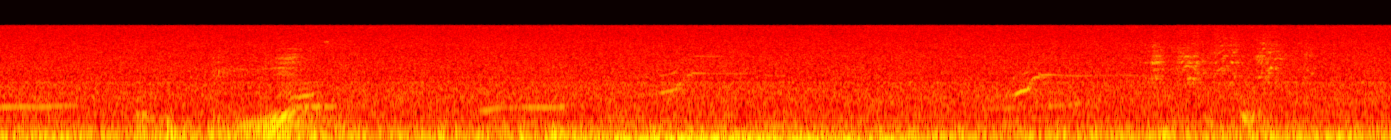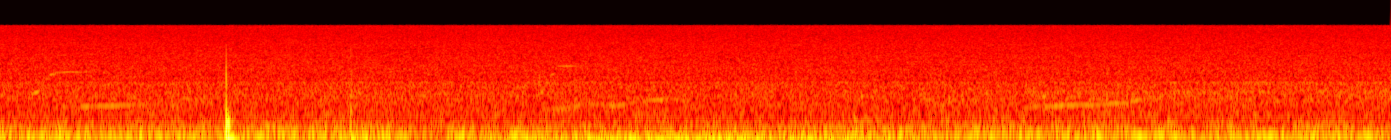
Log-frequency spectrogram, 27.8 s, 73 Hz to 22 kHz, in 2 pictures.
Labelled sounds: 2.8	3.0	humpback whale, 1.9 to 2.2 kHz
7.0	7.2	humpback whale, 2.1 to 2.3 kHz
10.3	10.7	humpback whale, 0.80 to 1.1 kHz
12.1	12.5	humpback whale, 2.5 to 3.0 kHz
14.4	14.8	humpback whale, 0.99 to 1.2 kHz

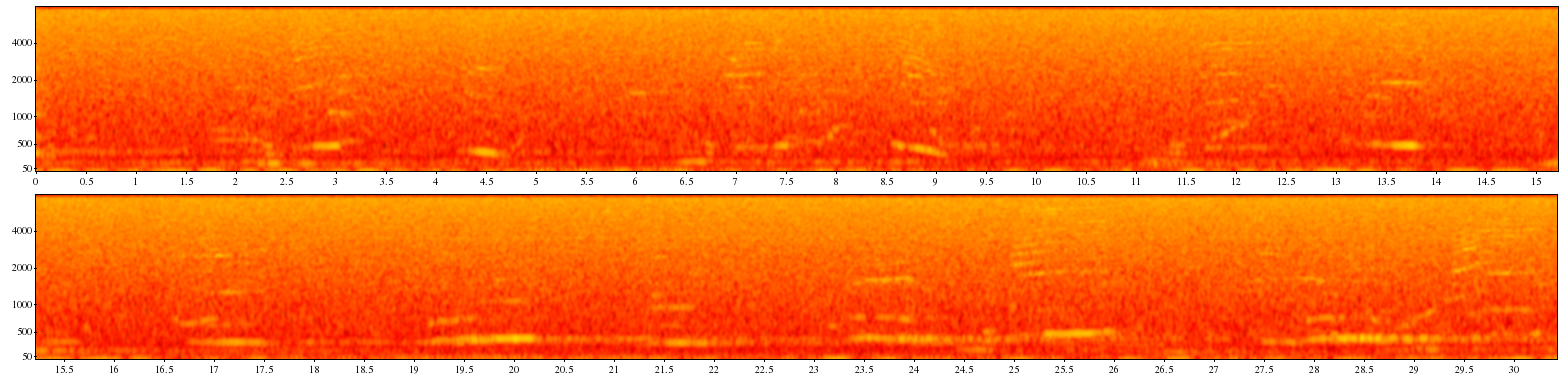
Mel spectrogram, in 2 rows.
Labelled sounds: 2.6	3.2	humpback whale, 0.99 to 1.9 kHz
6.9	7.3	humpback whale, 2.1 to 2.3 kHz
11.7	12.0	humpback whale, 3.8 to 4.1 kHz
13.4	13.9	humpback whale, 1.8 to 2.0 kHz
21.4	21.8	humpback whale, 0.90 to 1.0 kHz
23.5	24.0	humpback whale, 1.5 to 1.7 kHz
25.0	25.7	humpback whale, 1.8 to 6.2 kHz
27.8	28.1	humpback whale, 1.5 to 1.7 kHz
29.4	30.0	humpback whale, 1.8 to 2.2 kHz

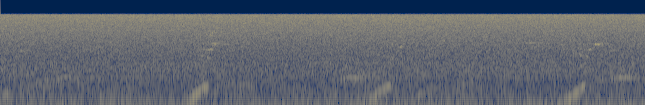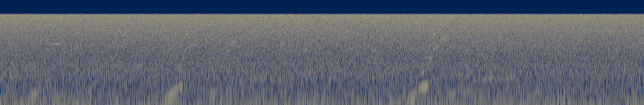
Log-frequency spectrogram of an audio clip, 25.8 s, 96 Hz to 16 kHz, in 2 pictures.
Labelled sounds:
10.5	10.8	killer whale, Bigg's (transient), 1.9 to 2.0 kHz

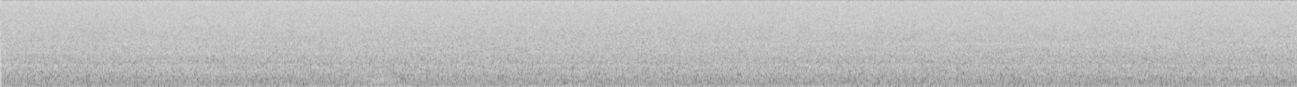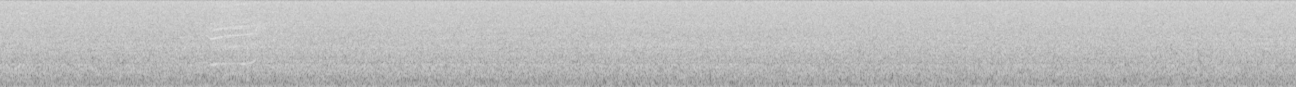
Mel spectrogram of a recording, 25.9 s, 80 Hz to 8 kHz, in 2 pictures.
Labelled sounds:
15.1	15.5	killer whale, northern resident, G clan, 2.2 to 3.5 kHz

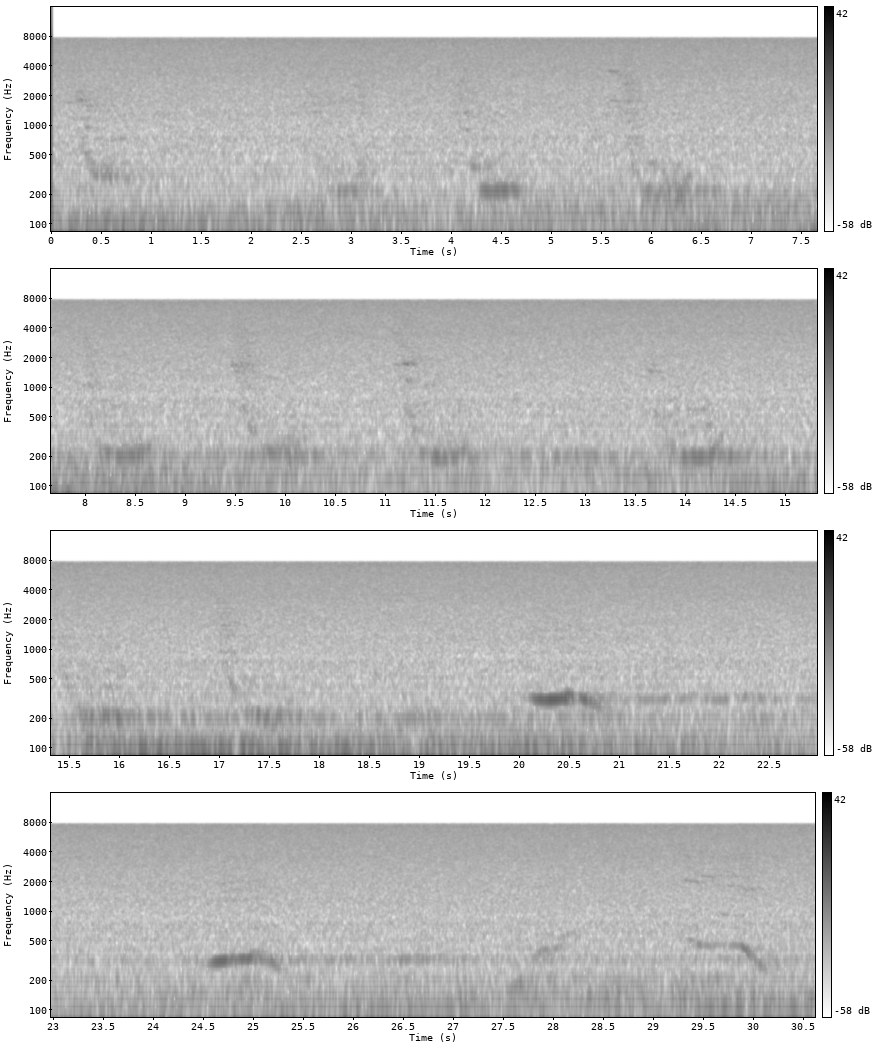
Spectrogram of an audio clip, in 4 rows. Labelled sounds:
11.1	11.3	humpback whale, 1.6 to 1.9 kHz

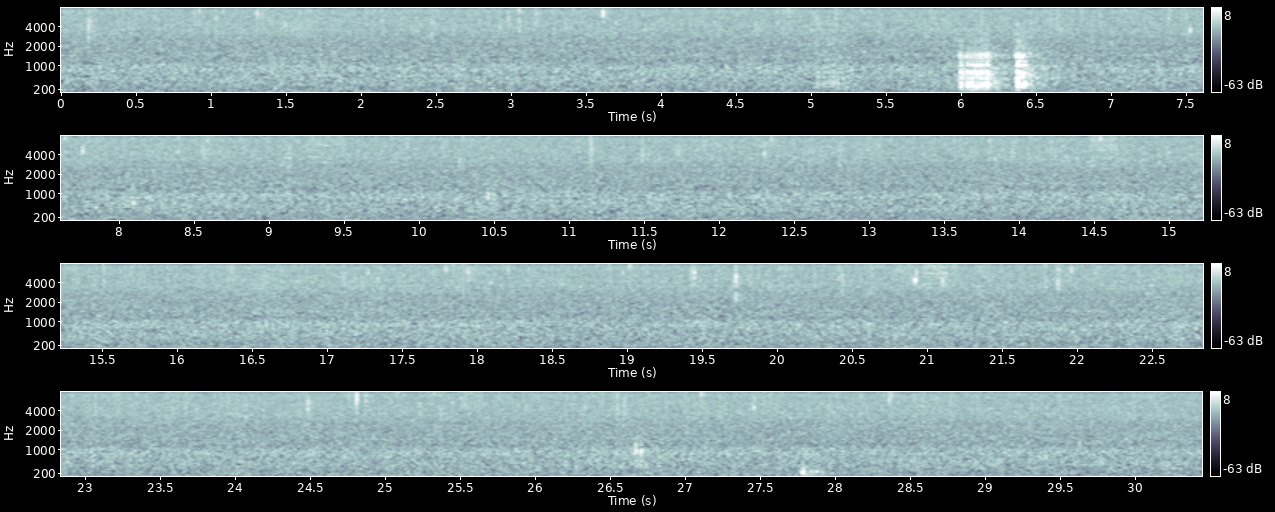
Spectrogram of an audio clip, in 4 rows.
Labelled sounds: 6.0	6.2	croaking sound likely from a nearby submerged object, 1.3 to 1.6 kHz

